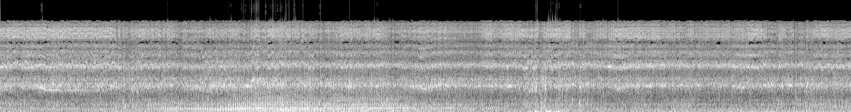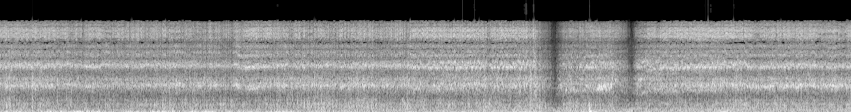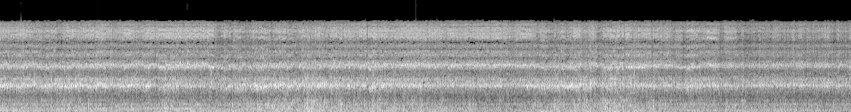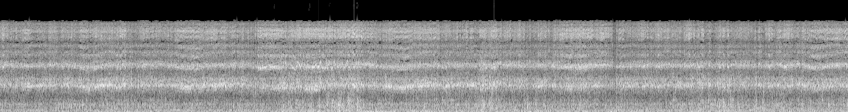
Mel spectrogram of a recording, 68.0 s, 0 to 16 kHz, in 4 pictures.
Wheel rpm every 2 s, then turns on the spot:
220, 220, 220, 230, 230, 230, 230, 230, 230, 230, 230, 230, 220, 180, 120, 180, 230, 230, 230, 220, 230, 240, 230, 220, 230, 230, 230, 230, 220, 230, 230, 230, 230, 230.
none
